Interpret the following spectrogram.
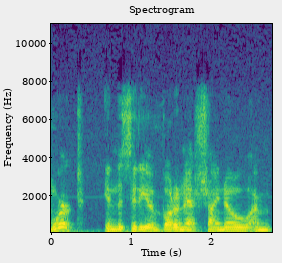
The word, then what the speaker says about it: Voronezh: who lived and worked in the city of Voronezh. I know I'm pronouncing it wrong.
